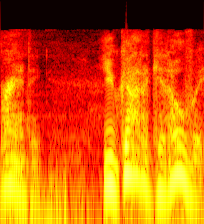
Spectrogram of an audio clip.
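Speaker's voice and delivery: whispered voice.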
